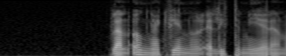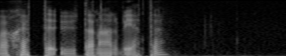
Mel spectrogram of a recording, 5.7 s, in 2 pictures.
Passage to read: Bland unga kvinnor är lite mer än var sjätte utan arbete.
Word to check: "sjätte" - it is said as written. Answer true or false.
true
